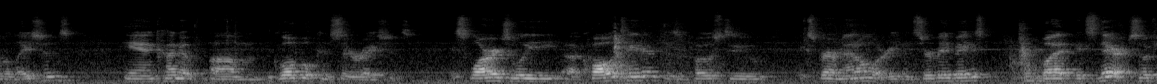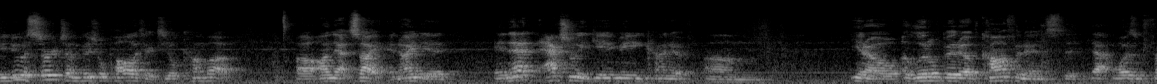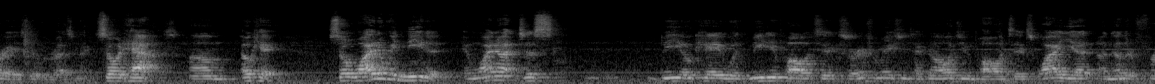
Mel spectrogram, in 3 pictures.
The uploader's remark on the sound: This O3C Seminar Series event was recorded February 27, 2020, at Loughborough University and was co-sponsored by the Centre for Research in Communication and Culture at Loughborough.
